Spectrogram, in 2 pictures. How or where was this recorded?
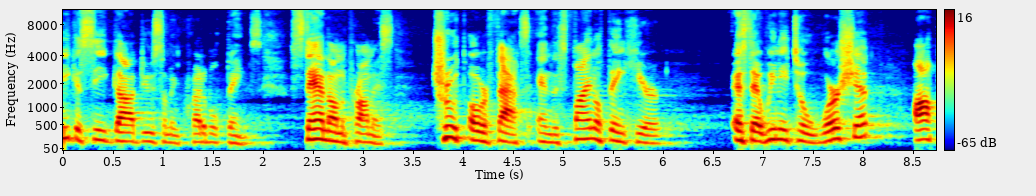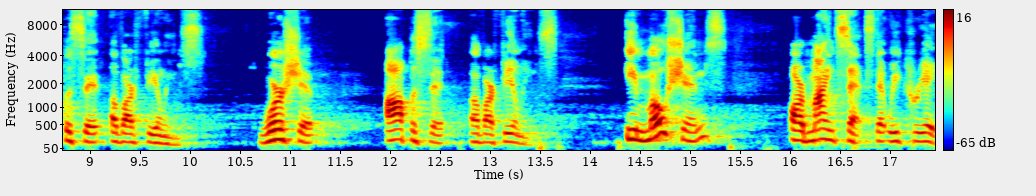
large echoing room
